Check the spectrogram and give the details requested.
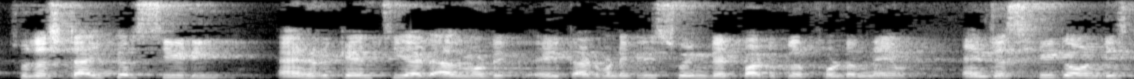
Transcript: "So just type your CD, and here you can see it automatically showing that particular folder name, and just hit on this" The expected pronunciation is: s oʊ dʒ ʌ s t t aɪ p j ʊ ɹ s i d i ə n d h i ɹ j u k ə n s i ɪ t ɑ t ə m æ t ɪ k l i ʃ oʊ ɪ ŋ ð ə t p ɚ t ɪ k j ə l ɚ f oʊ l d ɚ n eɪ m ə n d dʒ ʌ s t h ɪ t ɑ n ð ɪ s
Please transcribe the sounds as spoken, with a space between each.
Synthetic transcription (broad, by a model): s oʊ dʒ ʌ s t t aɪ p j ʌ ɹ s i d i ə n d h i ɹ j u k ə n s i ɪ t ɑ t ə m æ t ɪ k l i s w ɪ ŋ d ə t p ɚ t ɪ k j l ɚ f oʊ l d ɚ n eɪ m ə n d dʒ ʌ s t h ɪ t ɑ n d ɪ s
